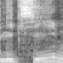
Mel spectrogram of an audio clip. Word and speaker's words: LXC: Bon, on dit LXI, mais bon, LXC va très bien aussi.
